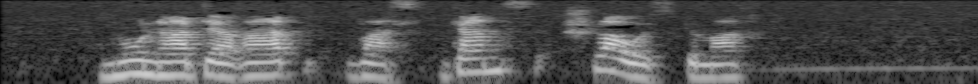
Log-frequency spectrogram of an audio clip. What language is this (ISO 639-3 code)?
deu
